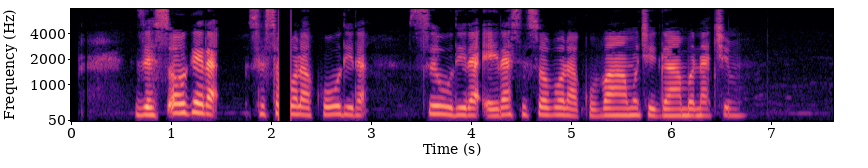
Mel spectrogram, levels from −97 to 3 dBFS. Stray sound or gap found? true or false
true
